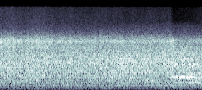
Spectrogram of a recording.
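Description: Dark ambient drone music: a dense, steady wash of rumbling noise, with held pitched tones fading in near the end.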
